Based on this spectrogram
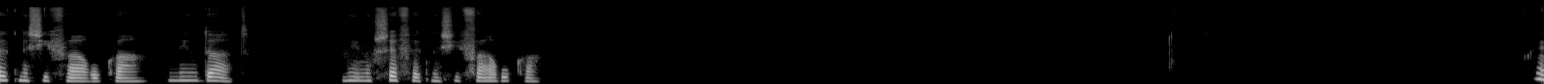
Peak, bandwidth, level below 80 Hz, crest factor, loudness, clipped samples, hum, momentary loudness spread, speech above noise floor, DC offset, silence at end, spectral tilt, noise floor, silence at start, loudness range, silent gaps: -8 dBFS; 15.5 kHz; -88 dBFS; 24 dB; -28 LUFS; under 0.1%; none; 14 LU; 43 dB; under 0.1%; 0 s; -5 dB/octave; -70 dBFS; 0 s; 8 LU; none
